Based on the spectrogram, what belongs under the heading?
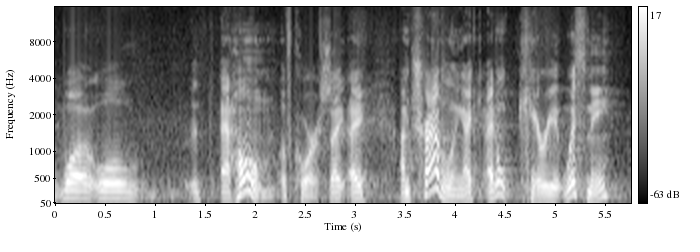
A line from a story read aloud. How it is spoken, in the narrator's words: the visitor kind of sputtered a little bit and responded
